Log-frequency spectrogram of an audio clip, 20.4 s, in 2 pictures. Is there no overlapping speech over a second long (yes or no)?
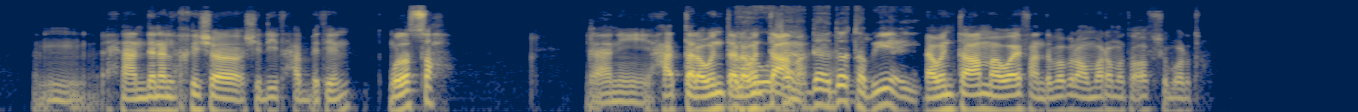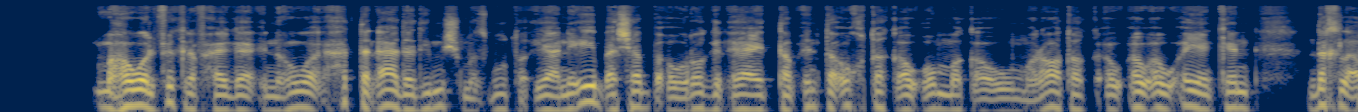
yes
